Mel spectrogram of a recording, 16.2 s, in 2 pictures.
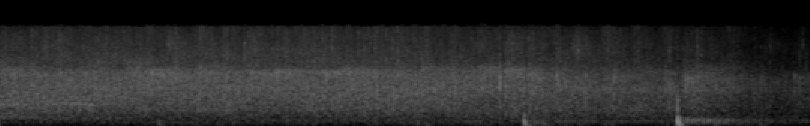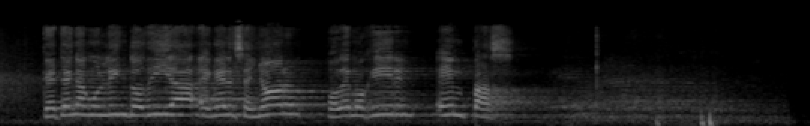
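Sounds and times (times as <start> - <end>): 
audience applause: 0.0 - 8.4
speech: 8.6 - 13.3.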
